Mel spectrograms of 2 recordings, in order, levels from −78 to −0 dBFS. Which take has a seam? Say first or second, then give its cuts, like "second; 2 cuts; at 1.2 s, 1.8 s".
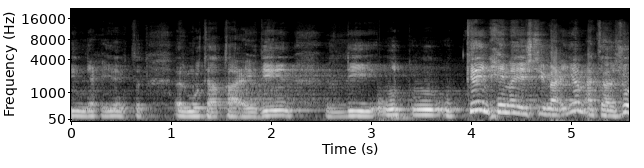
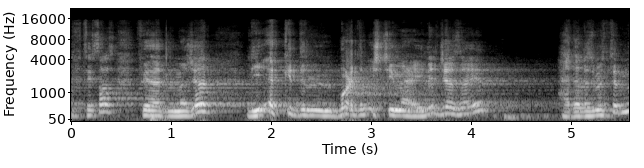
first; 1 cut; at 3.1 s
